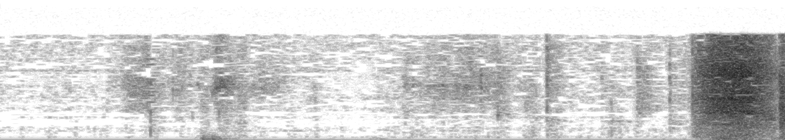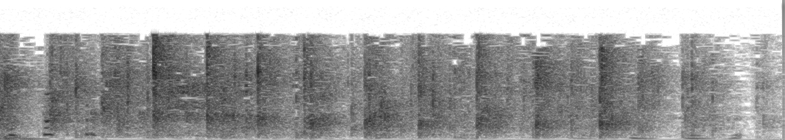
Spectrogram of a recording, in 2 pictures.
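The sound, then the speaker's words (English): After a few seconds of near-quiet, an audience at a poetry reading breaks into steady, dense applause after a poem, many hands clapping together in a loud, even patter that continues to the end. “Don't feel like you have to clap after everyone.”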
